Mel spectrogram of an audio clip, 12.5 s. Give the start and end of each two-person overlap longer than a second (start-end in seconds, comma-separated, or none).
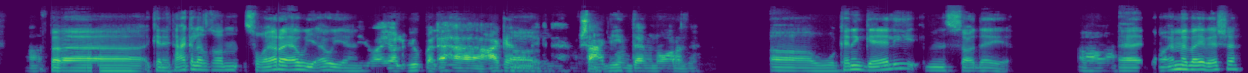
none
